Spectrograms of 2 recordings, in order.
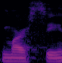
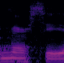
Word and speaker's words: merci: thank you merci um that was a mischief marcy not a mercy in french or a butchered french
